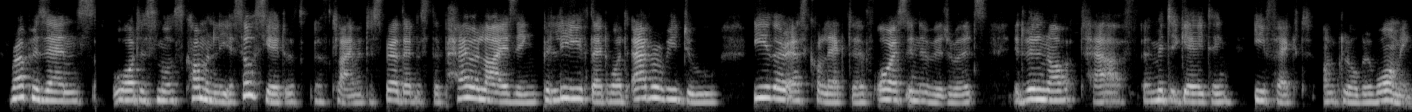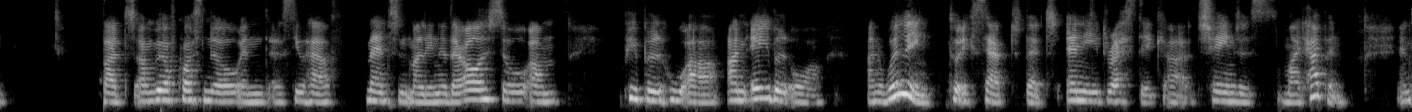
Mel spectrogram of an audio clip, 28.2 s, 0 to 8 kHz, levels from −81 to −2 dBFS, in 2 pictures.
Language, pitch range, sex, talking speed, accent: English, 185-235 Hz, female, 140 wpm, German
